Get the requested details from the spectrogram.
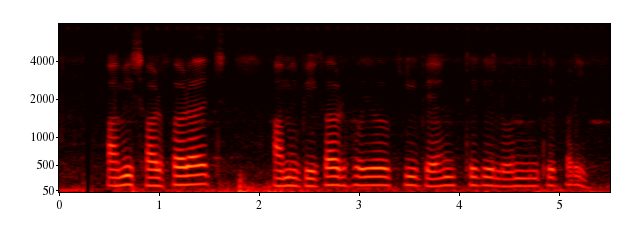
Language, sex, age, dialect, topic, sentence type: Bengali, male, 36-40, Standard Colloquial, banking, question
